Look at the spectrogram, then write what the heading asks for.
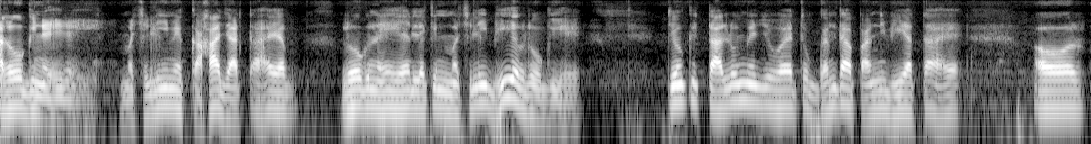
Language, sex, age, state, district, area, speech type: Hindi, male, 60+, Uttar Pradesh, Lucknow, rural, spontaneous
